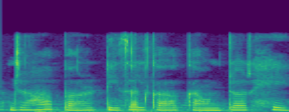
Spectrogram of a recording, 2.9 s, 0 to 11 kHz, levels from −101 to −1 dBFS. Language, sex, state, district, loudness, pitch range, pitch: Hindi, female, Madhya Pradesh, Bhopal, -18 LUFS, 210-235 Hz, 220 Hz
